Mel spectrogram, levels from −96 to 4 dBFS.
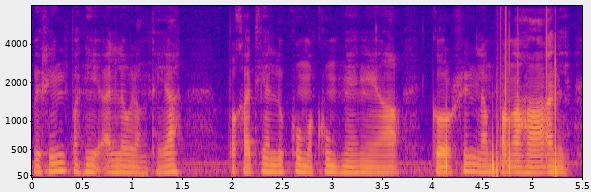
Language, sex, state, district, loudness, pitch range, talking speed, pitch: Mizo, male, Mizoram, Aizawl, -23 LUFS, 105-115 Hz, 230 wpm, 105 Hz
